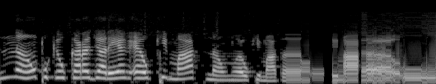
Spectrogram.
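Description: From the start, overdone noise removal leaves the background near silent, sprinkled with twinkling specks. Bands near the noise estimate are cut deep along with quiet speech detail; unlike a simple low-pass, the dulling flickers band by band rather than being fixed.

From 2.87 s to 4.36 s the speech turns into a rigid metallic buzz at 100 Hz. This is robotic sound from repeated short buffers, likely caused by audio arriving too seldom so that roughly 10 ms slices are looped. Most of the material there is repeated, not heard. Unlike a vocoder-style robot effect, the buzz pitch stays locked while the speech shape only loosely follows.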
